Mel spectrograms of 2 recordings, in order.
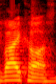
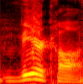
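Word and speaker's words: Vyrkos: Phil, you're doing the Vikos dynasty, right? Virkos. Virkos. Yes.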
